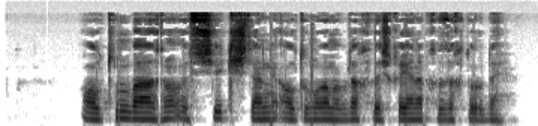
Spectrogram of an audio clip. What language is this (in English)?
Uyghur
